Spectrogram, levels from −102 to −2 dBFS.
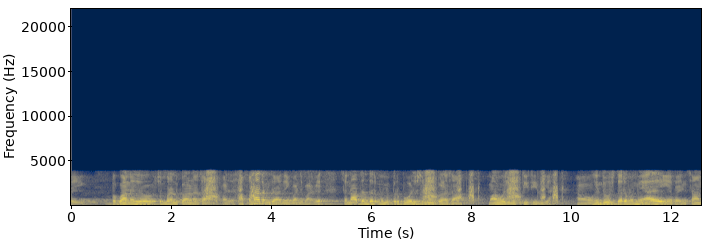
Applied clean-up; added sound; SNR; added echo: none; Writing; 8 dB; none.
